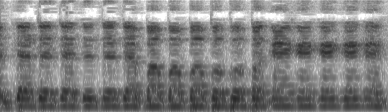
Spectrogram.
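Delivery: rapid stuttering CD-skip imitation; machine-gun syllables on one steady note; skipping CD noise. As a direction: imitate a CD jumping over bumps. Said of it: "when you hit a bump".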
